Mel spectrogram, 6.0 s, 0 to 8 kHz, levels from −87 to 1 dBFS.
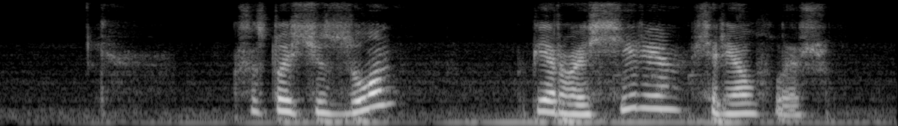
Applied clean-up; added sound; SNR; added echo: none; none; none; reverberation time 0.3 s.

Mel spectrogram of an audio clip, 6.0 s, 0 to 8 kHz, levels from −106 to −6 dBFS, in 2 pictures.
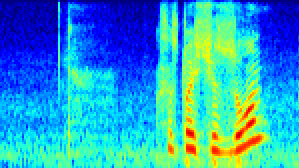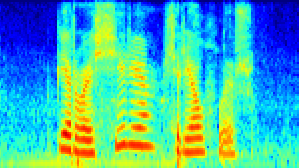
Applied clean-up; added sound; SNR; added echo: none; none; none; none.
